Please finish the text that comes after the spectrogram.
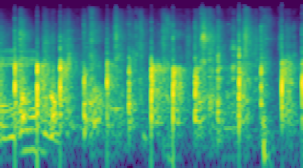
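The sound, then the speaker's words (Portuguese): An audience breaks into a round of applause, a dense patter of many hands clapping at a steady, moderately loud level for about three seconds. “Então salva de palma para vocês, plateia também.”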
